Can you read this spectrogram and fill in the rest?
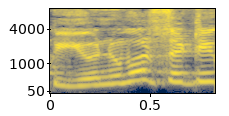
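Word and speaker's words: university: ये तो वॉवेल है, लेकिन जब आप यूनिवर्सिटी को प्रोनाउंस करते हैं तो य आता है. य हिंदी में य आता है, उसको रिप्लेस करेंगे वाई से.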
